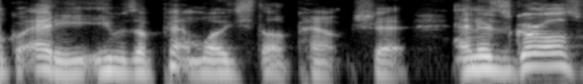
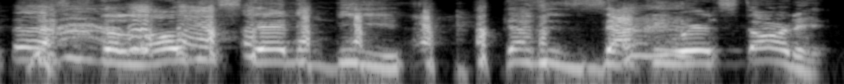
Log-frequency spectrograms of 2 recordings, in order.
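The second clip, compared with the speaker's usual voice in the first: excited; 8 semitones higher, slower than usual. Real, not acted. Laughing surprise recalling beef.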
